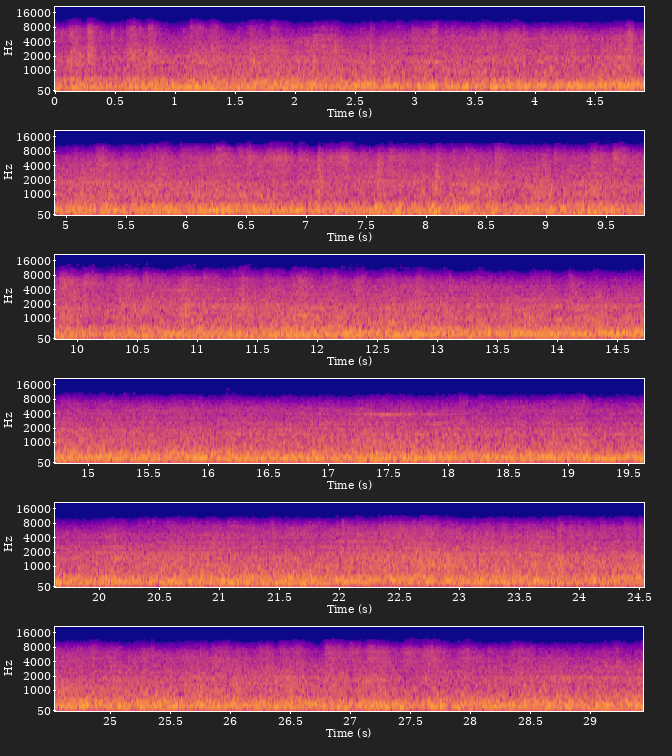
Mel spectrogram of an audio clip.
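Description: Freight train of tank cars and boxcars rolling past: a steady, loud rumble of steel wheels on rail with rapid clickety-clack as the wheels cross the rail joints.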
